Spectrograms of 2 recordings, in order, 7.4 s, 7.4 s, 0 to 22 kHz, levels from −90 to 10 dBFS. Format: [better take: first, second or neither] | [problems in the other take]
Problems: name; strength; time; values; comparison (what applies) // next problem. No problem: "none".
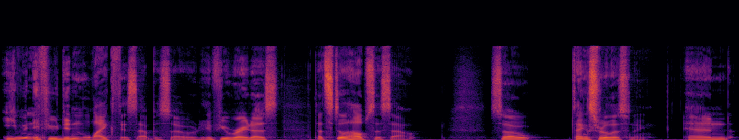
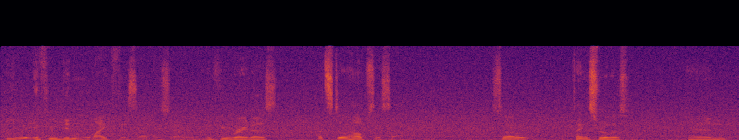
first | hiss; loud; throughout; 4 dB below the speech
